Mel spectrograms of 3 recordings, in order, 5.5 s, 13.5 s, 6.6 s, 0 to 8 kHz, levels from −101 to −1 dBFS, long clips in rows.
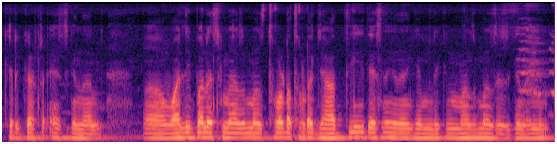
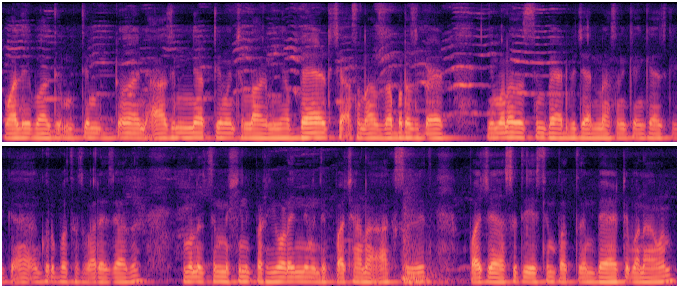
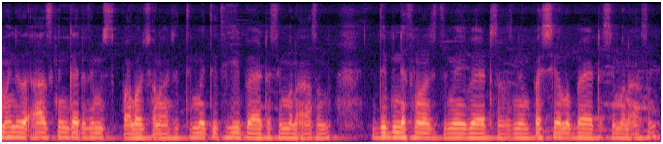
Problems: background conversations at intervals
